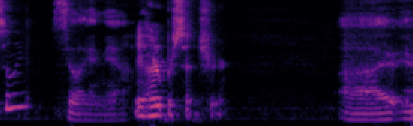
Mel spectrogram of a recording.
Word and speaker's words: Cillian: he's like you don't know silly and murphy killian cillian killian killian murphy i like that that's pretty dope yeah i don't know how to pronounce it you sure it's silly cillian yeah 100 sure uh it would be silly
